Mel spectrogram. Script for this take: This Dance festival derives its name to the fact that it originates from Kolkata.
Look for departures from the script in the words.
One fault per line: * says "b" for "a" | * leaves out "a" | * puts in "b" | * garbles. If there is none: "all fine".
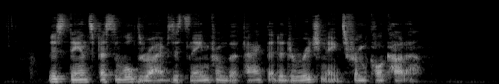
* says "from" for "to"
